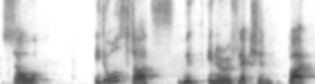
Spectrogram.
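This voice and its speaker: A woman's voice: mid-range voice, animated, slow pace. A woman from Malawi, a mindset and relationship coach, telling her story reflectively with many hesitations and restarts. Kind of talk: personal story in interview.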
